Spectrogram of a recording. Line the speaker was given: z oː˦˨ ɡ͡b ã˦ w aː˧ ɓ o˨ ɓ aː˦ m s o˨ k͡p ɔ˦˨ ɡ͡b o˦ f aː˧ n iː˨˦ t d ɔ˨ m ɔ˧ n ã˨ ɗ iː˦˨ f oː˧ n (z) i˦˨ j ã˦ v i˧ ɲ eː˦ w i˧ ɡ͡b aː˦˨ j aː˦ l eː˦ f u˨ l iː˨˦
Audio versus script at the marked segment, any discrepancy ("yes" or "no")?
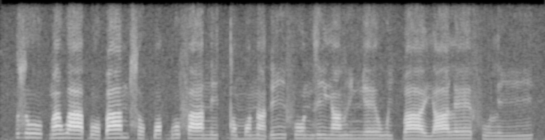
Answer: no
